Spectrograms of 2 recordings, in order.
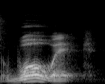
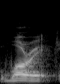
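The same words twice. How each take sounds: First: It is said the way New York locals say it. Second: It is said the way people in England say it. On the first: It refers to the town in New York State. "if you're referring to the town in uh, in New York State" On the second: It refers to the town in England. "if you're referring to Warwick in England"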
